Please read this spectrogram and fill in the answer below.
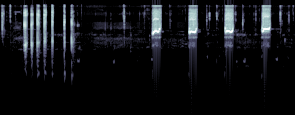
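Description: Grey francolin calling: a quick run of short, clipped notes about half a second in, then from about three seconds in loud, shrill notes repeated roughly every three-quarters of a second.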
